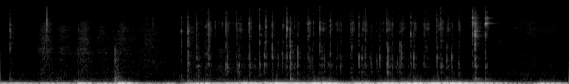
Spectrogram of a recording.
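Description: Typing on a computer keyboard: a couple of single clicks, then a fast run of keystrokes from about two seconds in that stops shortly before the end, over a steady low hum.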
